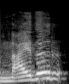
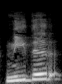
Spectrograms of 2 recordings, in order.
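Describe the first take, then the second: First: The first vowel sounds like 'eye'. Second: The first vowel sounds like 'ee'. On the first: This is the American English form. "नाइदर is a American English" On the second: This is the British English form. "नीदर is a British English"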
